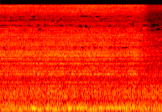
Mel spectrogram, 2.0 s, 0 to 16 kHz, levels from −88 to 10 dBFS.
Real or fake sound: real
